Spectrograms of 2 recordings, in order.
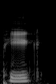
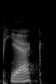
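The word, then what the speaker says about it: Pieck: Speaking of Peek, I think this whole time we've been pronouncing her name Piek, because that's how it's spelled. – Who the Piek cares? – So we're going to switch it up and follow everyone else and just say Peek, because they also say peak in the sub, so that's fine.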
